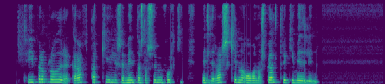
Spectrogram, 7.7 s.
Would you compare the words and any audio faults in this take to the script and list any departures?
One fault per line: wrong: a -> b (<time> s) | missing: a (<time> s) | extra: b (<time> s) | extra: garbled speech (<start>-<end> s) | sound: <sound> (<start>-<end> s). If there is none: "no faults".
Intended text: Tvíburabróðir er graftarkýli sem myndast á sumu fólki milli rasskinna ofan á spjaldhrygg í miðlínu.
no faults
